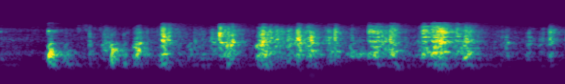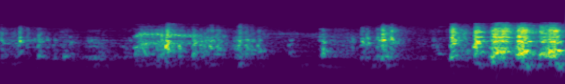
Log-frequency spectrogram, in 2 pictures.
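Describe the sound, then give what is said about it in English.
Sticks of wood clatter and knock as they are fed into a stove, a run of irregular wooden clunks and scrapes in bursts with short pauses, moderately loud, with no talking. “The stove could use a stick or two.”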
